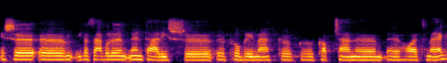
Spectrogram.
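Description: A woman at a very slow pace with fairly even intonation. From Hungary. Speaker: interpreter. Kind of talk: consecutive interpreting. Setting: video call. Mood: reflective, personal. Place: home room. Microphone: video call.

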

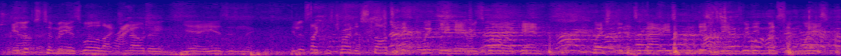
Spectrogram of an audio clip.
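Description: Over crowd noise, a man talks very fast at a high pitch. His tone is animated and enthusiastic, with ordinary pitch variation. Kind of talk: live fight commentary. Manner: animated, enthusiastic, rapid play-by-play.

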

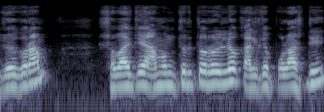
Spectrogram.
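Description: A man speaks in a western West Bengal accent. His pitch is high. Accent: Manbhumi Bengali dialect of Purulia. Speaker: buffalo fight owner. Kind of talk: video announcement to fans.

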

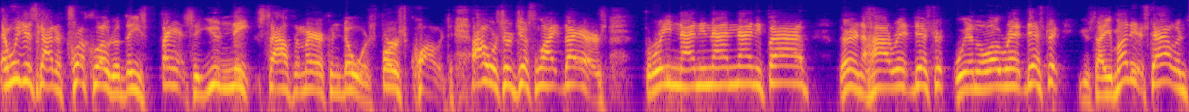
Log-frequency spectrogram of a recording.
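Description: A man's extremely high-pitched voice at a fairly quick pace. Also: ordinary pitch variation.

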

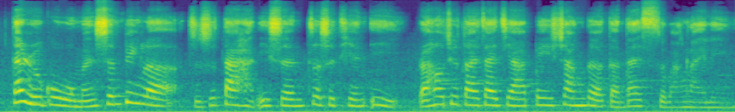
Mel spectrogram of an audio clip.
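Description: Over light background noise, a woman with a normal speaking voice and fairly high pitch talks at a moderate pace with hardly any pauses and ordinary pitch variation. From Malaysia. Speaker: book reviewer. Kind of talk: book review monologue. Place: home room. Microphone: lapel.

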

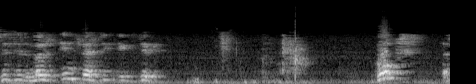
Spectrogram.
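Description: A man talks in a high voice. Light background noise and audible room echo surround him. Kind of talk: direct-to-camera presentation. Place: workshop.

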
